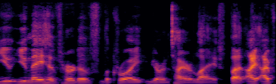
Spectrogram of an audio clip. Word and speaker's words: LaCroix: how is LaCroix pronounced? And the answer is LaCroix. It rhymes with enjoy, which is a delightful little bit of marketing copy. Intentionally, it's not La Croix. It is LaCroix, American sparkling water.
